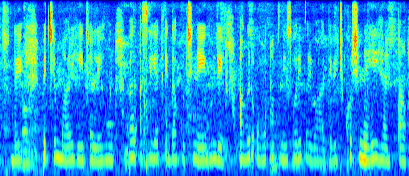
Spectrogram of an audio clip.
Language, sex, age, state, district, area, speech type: Punjabi, female, 18-30, Punjab, Gurdaspur, rural, spontaneous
